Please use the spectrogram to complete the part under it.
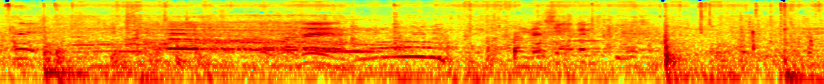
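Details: Cattle being unloaded from a truck give a drawn-out, low moo with bending, wavering tones in the middle of the recording, set against a busy background of voices and clatter, with a sharp knock near the end.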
